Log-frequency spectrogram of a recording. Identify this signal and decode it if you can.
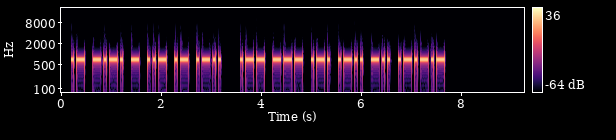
Morse code, heard as a keyed tone, about 23 wpm, 700 Hz. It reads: ACTUAL WORLD.
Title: Sentences from Top 1000 Words - Review Part 5 - 22wpm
